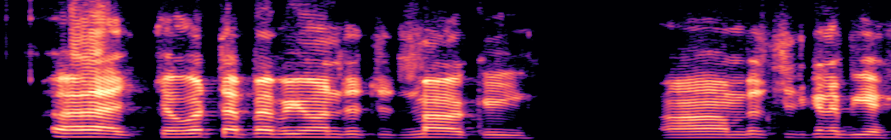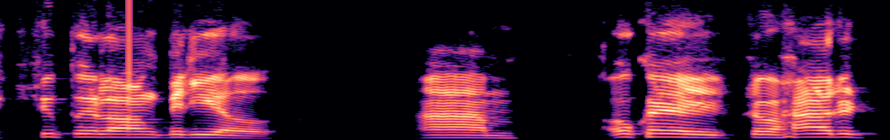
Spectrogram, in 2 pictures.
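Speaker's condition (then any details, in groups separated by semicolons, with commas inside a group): Cerebral palsy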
